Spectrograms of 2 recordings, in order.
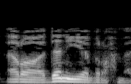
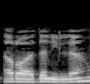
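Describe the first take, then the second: First: "أرادني" said as in "أرادني برحمة"; ya read by context. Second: "أرادني" without the open ya; "أرادني الله" with the ya dropped; wrong, ya not opened. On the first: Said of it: "ياؤها مفتوحة". (ياء الإضافة في "أرادني برحمة") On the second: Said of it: "لا نقول". (خطأ في ياء الإضافة) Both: Shown as a demonstration.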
